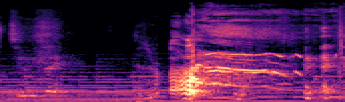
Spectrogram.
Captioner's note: laughter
